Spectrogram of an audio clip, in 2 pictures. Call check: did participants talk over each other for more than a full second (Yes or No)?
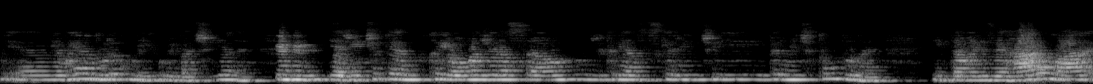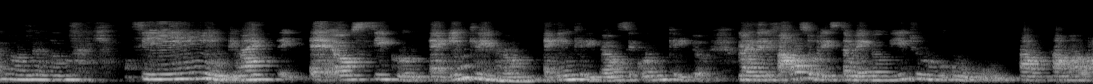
No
